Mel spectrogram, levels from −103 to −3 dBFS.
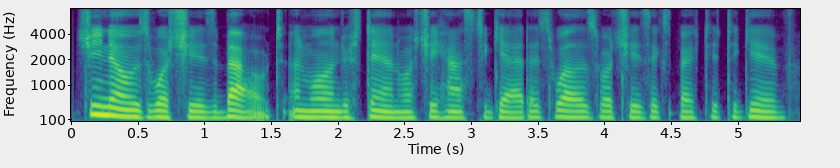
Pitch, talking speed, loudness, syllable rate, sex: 160 Hz, 250 wpm, -20 LUFS, 5.3 syllables/s, female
